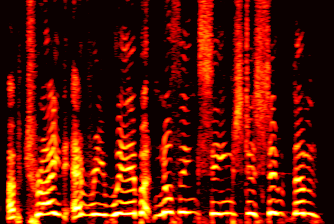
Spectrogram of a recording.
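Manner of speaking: high falsetto lament; plaintive comic pigeon, mock sob; sobbing pigeon. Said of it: "added with a kind of sob".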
